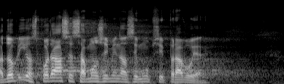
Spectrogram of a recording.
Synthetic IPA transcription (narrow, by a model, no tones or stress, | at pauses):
ad̪obɾiːɦospodaːrsɛsamozrɛjmɲɛnazɪmupr̥ɪpɾavujɛ̰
